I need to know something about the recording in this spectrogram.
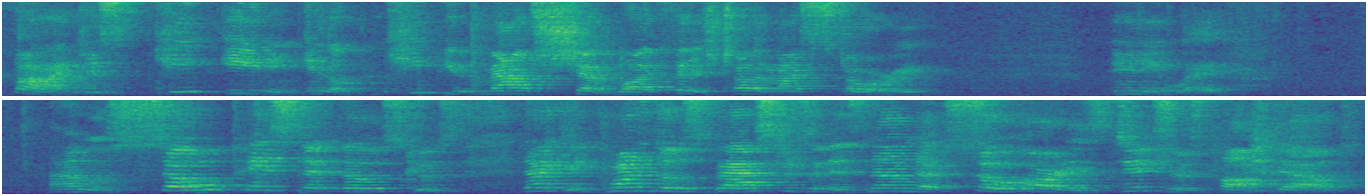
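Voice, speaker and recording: A woman's voice: a little high, big pitch swings, measured pace, a bit bright. An actress playing a feisty, foul-mouthed wounded woman in a stage play, brash and slangy. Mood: irritated, snapping. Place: theater stage, far microphone. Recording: echoey, distant, noisy videotaped stage.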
